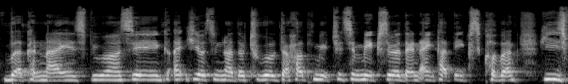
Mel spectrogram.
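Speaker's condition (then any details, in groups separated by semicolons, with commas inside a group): Deafness; deaf since childhood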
